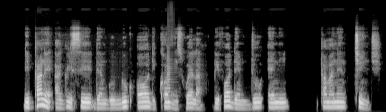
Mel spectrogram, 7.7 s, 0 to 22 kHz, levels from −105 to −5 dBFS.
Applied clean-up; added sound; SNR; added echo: neural mask model DeepFilterNet 3.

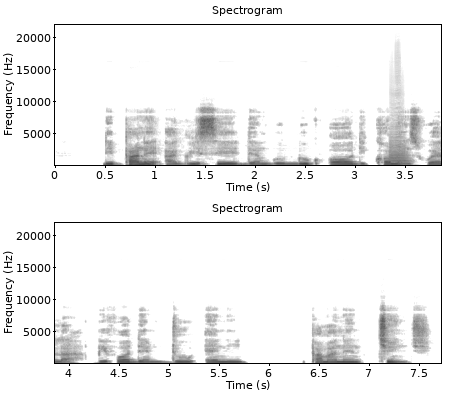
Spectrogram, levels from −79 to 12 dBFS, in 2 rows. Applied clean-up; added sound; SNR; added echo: none; Brass instrument; 8 dB; none.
